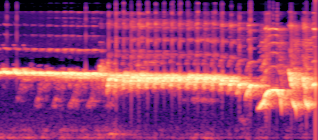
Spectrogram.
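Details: Caged white-rumped shama from Indonesia, prepared for singing contests and carrying cililin song material. Very loud, long drawn-out whistle holding one pitch, turning buzzy and roughened midway, ending in quick downward slurs.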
